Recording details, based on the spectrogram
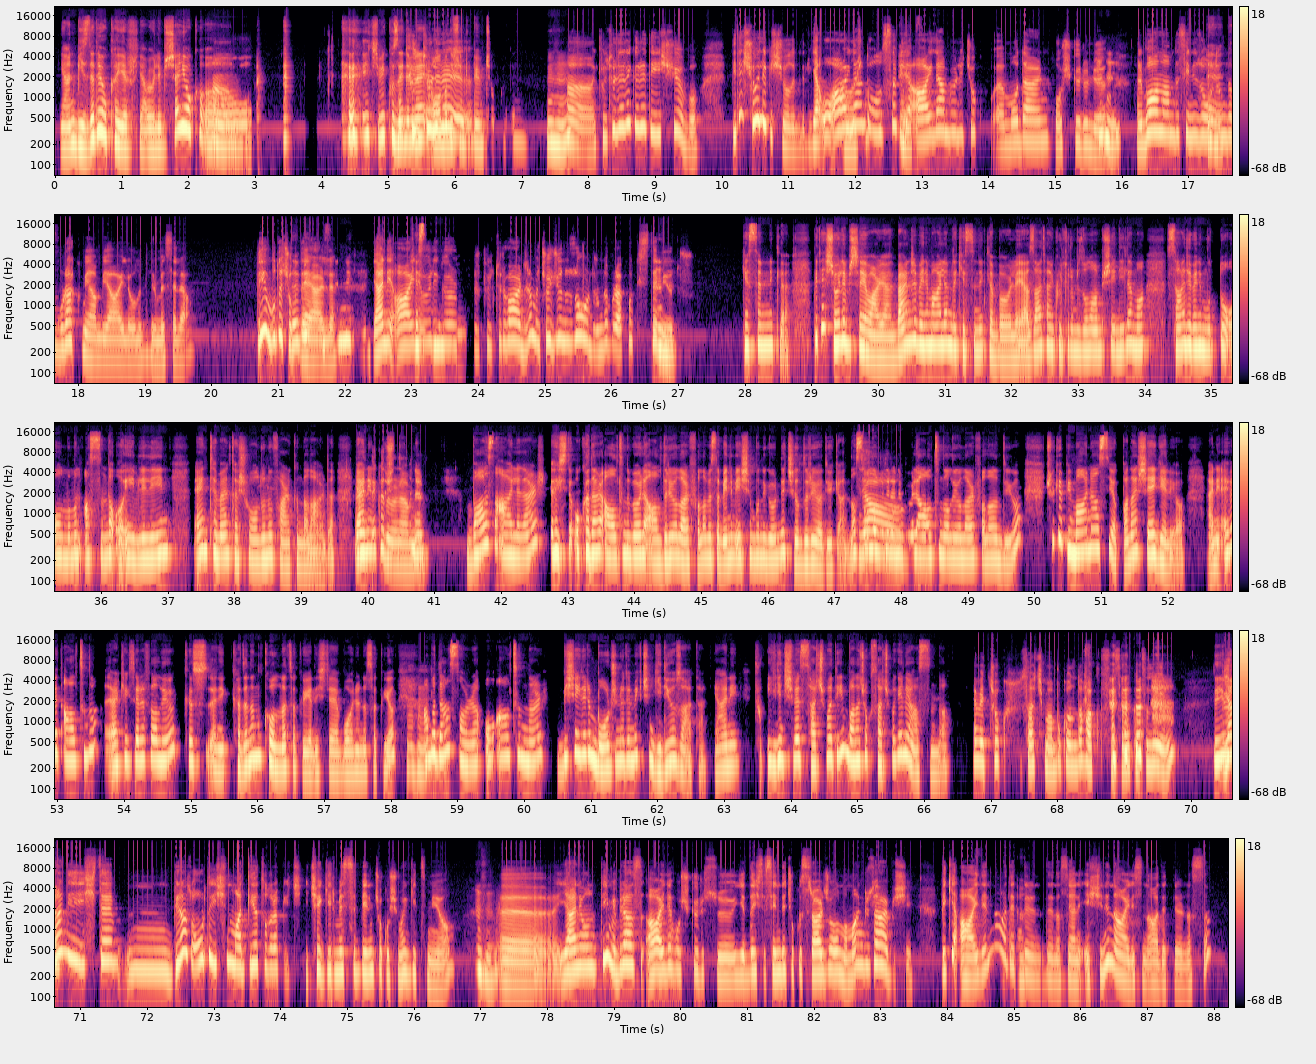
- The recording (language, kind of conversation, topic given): Turkish, unstructured, Dini ya da kültürel bir kutlamada en çok neyi seviyorsun?
- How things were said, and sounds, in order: distorted speech; other background noise; giggle; unintelligible speech; tapping; laughing while speaking: "e"; chuckle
